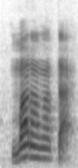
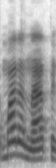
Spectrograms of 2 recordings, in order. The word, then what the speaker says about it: Maranatá: Maranatá, como dizemos nós católicos, ou maranata, como dizem muitas pessoas que são das comunidades evangélicas ou protestantes. Não importa a pronúncia maranata ou maranatá, o significado é o mesmo.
